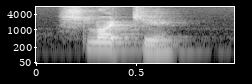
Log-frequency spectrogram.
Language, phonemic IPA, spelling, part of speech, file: Dutch, /ˈslɔcə/, slotje, noun, Nl-slotje.ogg
- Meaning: diminutive of slot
